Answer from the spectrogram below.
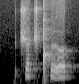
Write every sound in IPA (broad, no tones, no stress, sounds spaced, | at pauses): t͡ʃ o t͡ʃ ǃʰ ɯ ʊ̯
